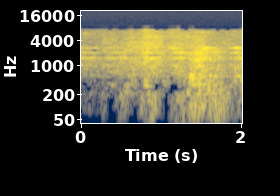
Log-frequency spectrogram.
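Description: Freight train of covered hopper cars rolling past, steel wheels on the rails making a faint noisy rumble with two louder swells about a second in, heard through a security camera's microphone.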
